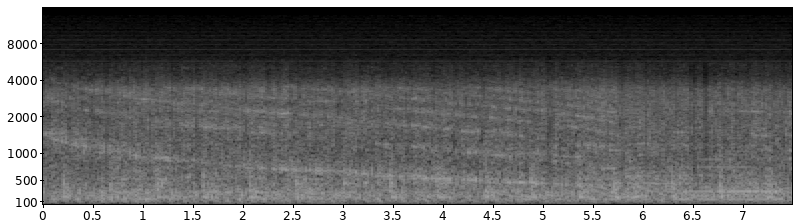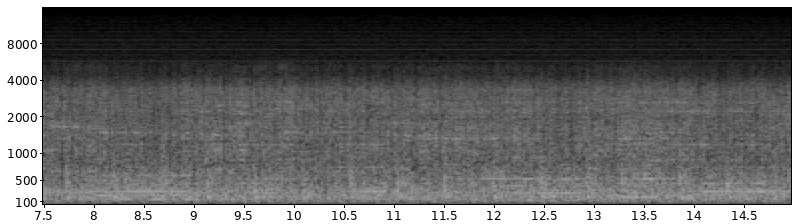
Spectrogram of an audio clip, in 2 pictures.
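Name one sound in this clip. Loud live rock music blares through big speakers in a large echoing hall.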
